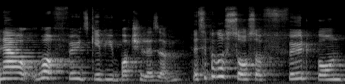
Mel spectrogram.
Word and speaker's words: botulism: let's actually look up on botulism actually means botulism is how it's pronounced before anyone tries to correct me um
